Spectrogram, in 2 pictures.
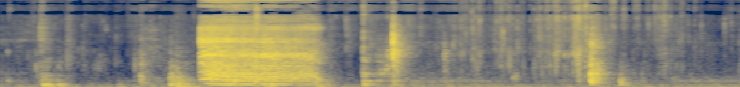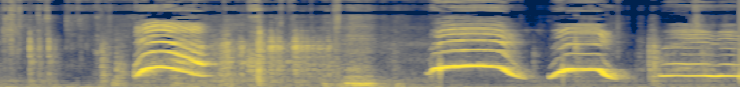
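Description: A young child's high-pitched squeals: three short cries that rise and fall, in the second half. Earlier there is a rustling scrape lasting about a second and a few small clicks.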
